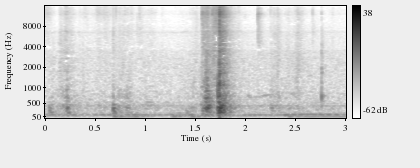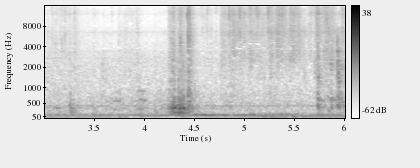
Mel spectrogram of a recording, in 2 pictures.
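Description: A cardboard box being opened: a knife slitting the packing tape and the cardboard flaps being handled, with small clicks and two short, louder rasps, the loudest about a second and a half in and another about four and a half seconds in.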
